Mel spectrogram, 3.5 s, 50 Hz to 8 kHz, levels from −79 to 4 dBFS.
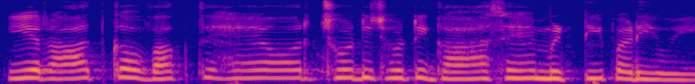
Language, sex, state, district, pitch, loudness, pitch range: Hindi, female, Rajasthan, Churu, 265 Hz, -25 LUFS, 250-275 Hz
